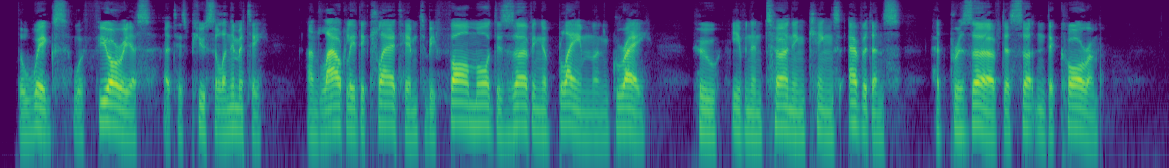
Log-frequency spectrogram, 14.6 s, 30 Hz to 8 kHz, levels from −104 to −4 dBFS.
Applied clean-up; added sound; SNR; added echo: none; none; none; none.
